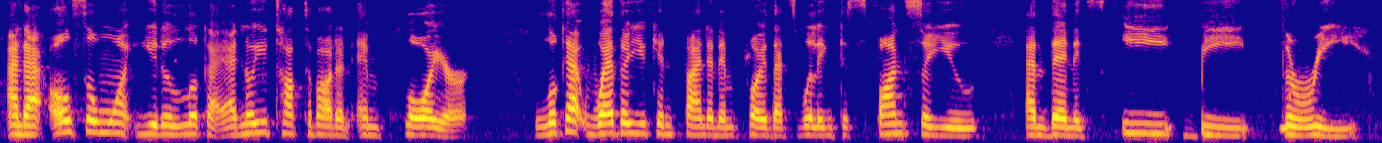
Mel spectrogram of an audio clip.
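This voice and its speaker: A woman's voice: lowish voice, steady tone, normal speed, a little mellow. A woman attorney speaking over a dry remote line with no room echo. She answers callers methodically, asking clarifying questions before giving options. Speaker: immigration attorney guest. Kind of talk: advising callers on a live show.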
